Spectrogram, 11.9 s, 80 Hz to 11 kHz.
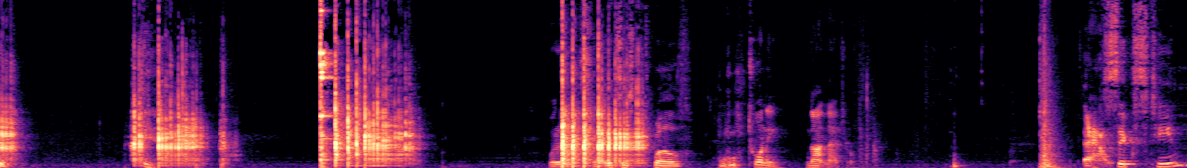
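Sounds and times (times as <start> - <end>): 
dice clattering on a hard tabletop: 0.0 - 0.3, 1.3 - 2.5, 3.3 - 4.4, 5.6 - 6.6
speech: 1.5 - 1.7, 6.6 - 8.8, 11.1 - 11.8.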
